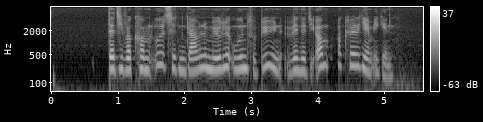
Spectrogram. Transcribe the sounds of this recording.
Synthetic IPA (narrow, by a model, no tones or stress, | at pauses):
d̥æd̥iʋɑ̈kʰɒ̽mð̩ˠuð̞̰ˠt͡sʰe̝ld̥enɡ̥ɑ̈mləmøləʔuːð̞ˠən̩fɒ̽b̥y̰ːnʋen̰d̥əd̥iʔɒ̽m̰ɒ̽kʰøɐɾ̥əjem̰ʔiɡ̥en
